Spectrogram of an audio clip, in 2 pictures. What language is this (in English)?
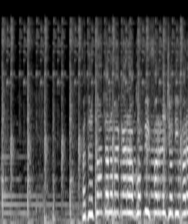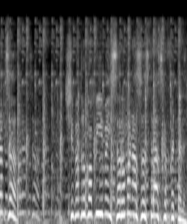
Romanian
